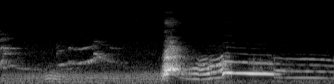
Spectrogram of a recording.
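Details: A pup's response to a dog howl challenge: soft wavering howls swell into a loud yelping cry, then settle into drawn-out, slightly falling howl notes held to the end.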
